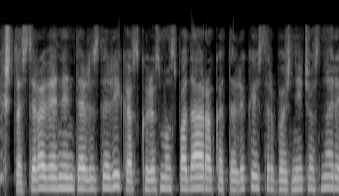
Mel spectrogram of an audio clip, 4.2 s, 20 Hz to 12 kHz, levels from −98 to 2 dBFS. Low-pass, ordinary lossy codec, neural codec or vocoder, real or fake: 7.2 kHz; AAC, 32 kbps; none; real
